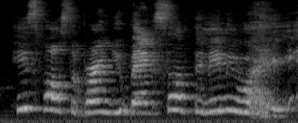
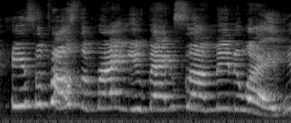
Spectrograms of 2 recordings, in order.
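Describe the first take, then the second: First: Half-shouted through laughter, pitched up; laughing retort. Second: Emphatic repeat. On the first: Retold or imitated. Telling her man he owes her food, laughing loudly. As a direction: tease him while cracking up. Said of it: "And you say". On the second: Real, not acted. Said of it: "repeats the line".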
